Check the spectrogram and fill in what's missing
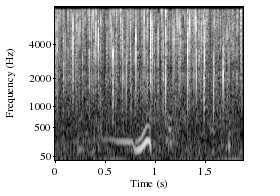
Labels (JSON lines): {"label": "biophony, cascading saw", "recorder": "SoundTrap 600 or HydroMoth"}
